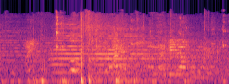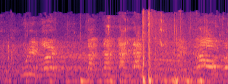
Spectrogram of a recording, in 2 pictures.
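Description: A volleyball is struck hard with sharp slaps.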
